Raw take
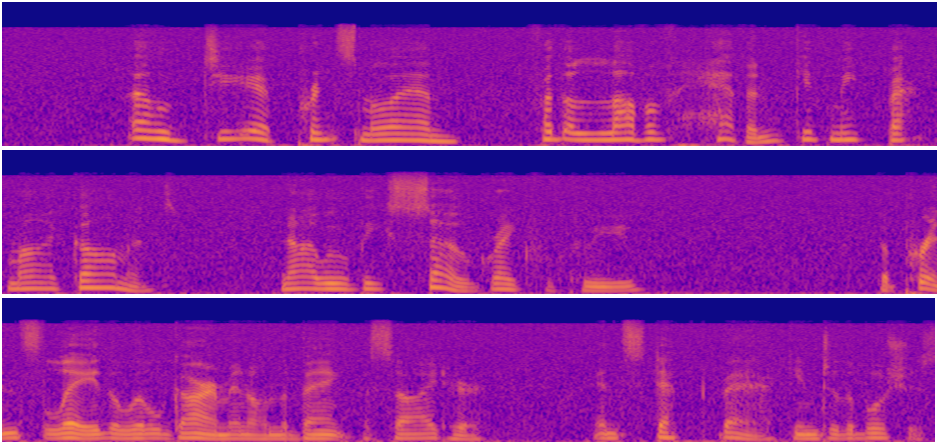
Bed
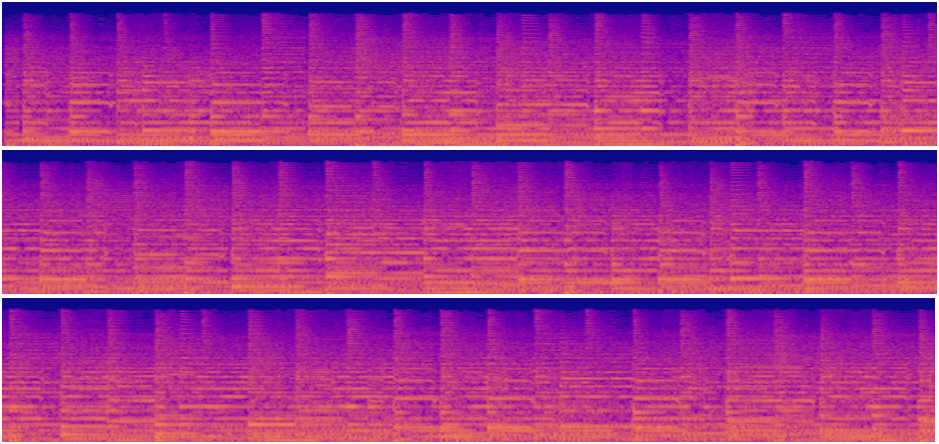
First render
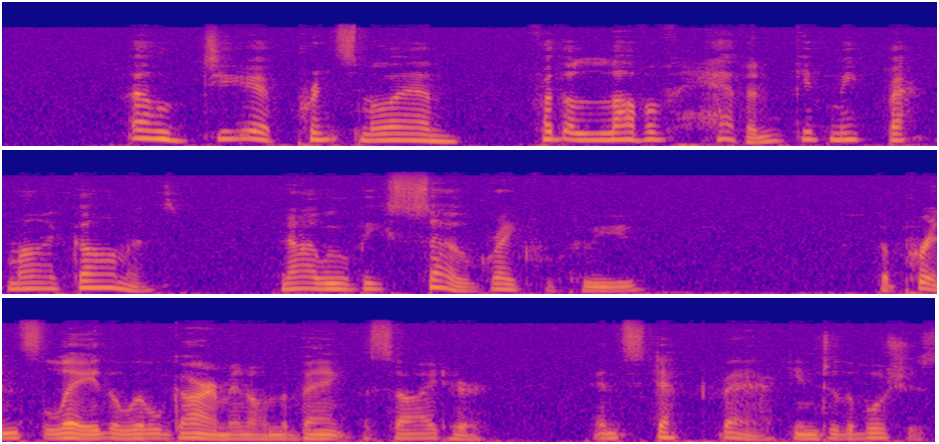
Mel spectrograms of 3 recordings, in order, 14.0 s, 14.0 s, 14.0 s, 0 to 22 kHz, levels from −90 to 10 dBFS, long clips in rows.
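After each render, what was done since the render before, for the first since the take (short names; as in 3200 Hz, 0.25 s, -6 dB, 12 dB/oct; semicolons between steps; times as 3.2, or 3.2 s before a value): noise print and reduce 7 dB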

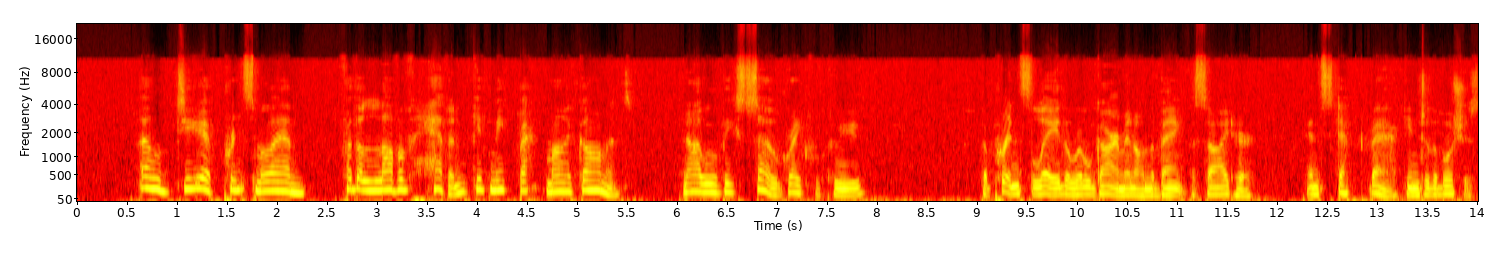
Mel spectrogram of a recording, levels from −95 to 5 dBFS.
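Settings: limiter -15.5 dBFS, peak gain reduction 10 dB; sample leveller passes 1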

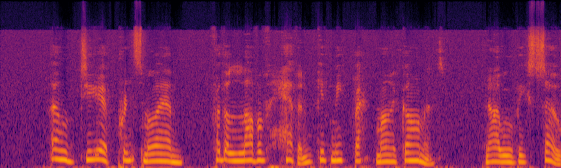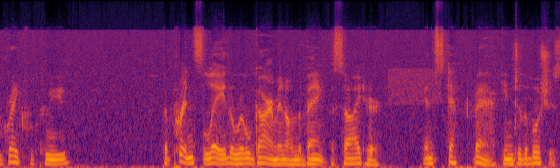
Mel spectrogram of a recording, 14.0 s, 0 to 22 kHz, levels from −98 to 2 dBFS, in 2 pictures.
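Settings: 11.85–12.53 painted sound noise 1700–4100 Hz -44 dBFS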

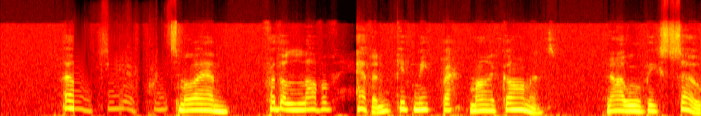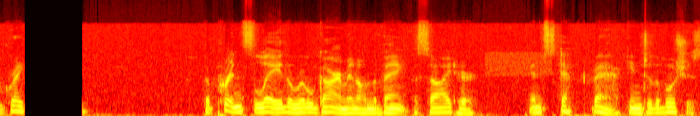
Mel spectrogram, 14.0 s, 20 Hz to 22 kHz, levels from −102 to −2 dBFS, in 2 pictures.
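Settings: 0.73–1.71 tube stage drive 39 dB, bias 0.55; 2.76–3.56 fade out linear; 7.25–7.83 mute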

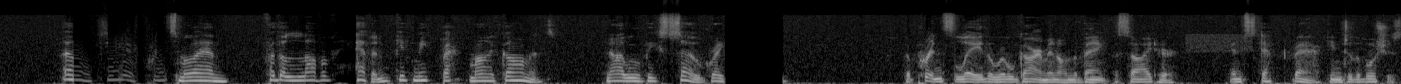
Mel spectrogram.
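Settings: gain -4.5 dB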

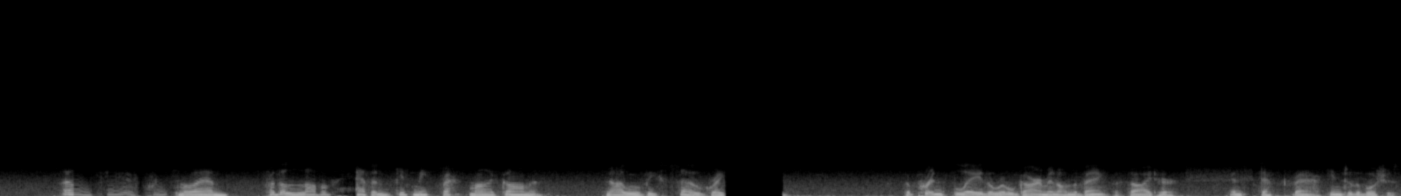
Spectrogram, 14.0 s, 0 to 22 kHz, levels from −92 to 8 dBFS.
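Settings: Gaussian blur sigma 6.2 samples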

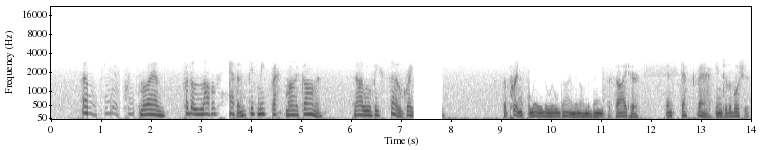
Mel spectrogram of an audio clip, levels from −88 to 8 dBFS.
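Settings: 2.98–3.87 doubler 22 ms -9 dB; 9.57–11.03 synth low-pass 230 Hz, resonance Q 1.5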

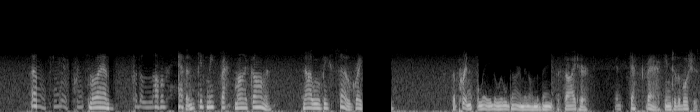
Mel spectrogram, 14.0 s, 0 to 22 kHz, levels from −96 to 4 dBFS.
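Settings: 2.18–3.1 compressor 10:1, threshold -41 dBFS; 11.72–12.68 dip -12 dB, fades 0.20 s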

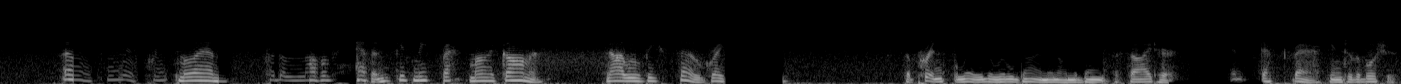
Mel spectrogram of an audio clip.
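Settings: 5.03–6.36 bell 1300 Hz +9.5 dB 1.5 oct; 11.68–12.64 steep high-pass 190 Hz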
